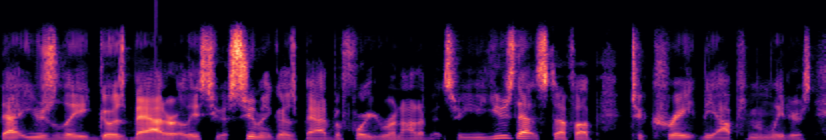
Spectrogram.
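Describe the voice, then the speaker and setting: Talking at a very fast pace with hardly any pauses, a man at a medium pitch uses ordinary pitch variation in a dry, close sound with no echo. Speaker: fly fishing podcast host. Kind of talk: solo podcast tutorial.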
